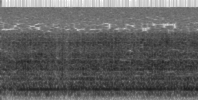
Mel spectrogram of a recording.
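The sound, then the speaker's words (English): A blue-wing propeller plane's engine drones steadily as it takes off, a loud, even roar with a sustained low hum running underneath and no voices. “It sounds like that blue wing plane is taking off.”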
